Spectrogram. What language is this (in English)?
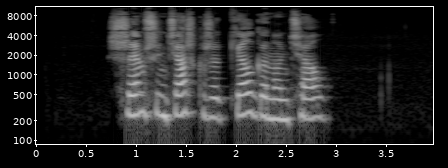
Mari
